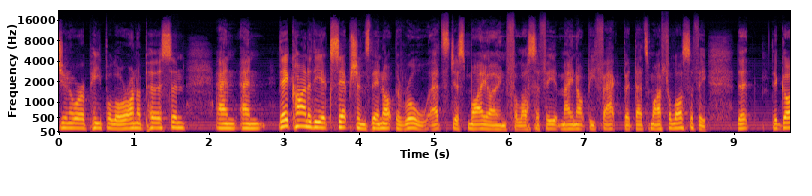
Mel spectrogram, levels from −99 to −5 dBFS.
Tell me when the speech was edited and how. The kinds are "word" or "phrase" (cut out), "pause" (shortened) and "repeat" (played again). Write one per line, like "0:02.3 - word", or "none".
none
